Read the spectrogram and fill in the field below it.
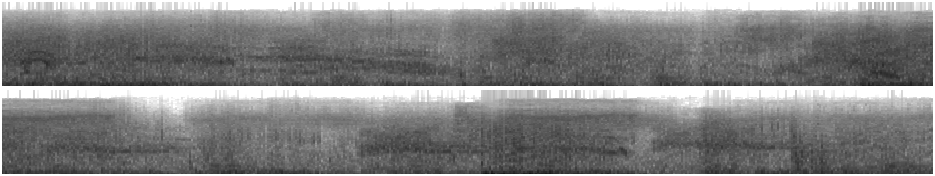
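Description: Heavy blows thud against a creature.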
